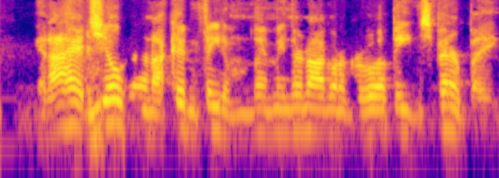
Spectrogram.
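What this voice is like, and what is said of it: Thick Oklahoma accent. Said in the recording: “my Oklahoma accent's probably a little too thick”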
